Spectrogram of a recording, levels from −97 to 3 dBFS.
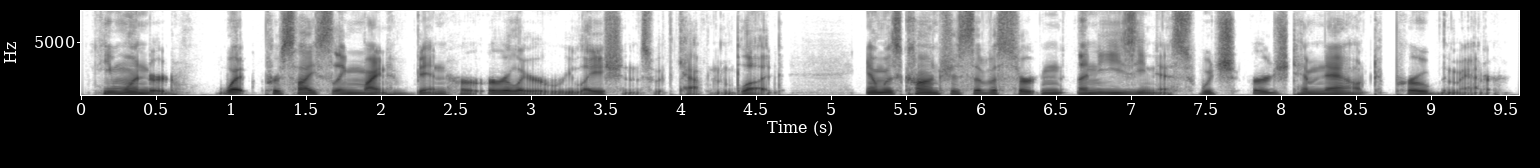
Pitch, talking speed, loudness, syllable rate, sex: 115 Hz, 175 wpm, -20 LUFS, 5.5 syllables/s, male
